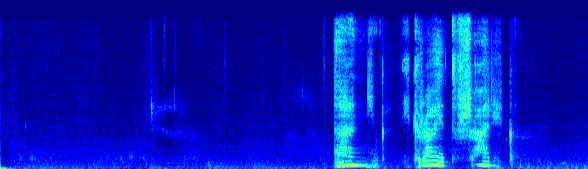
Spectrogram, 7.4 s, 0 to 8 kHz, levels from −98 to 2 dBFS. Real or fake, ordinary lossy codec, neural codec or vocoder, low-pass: fake; none; codec, 16 kHz, 1 kbps, X-Codec, WavLM features, trained on Multilingual LibriSpeech; 7.2 kHz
